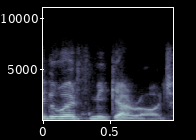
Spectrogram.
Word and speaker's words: garage: Give me the noise that the first G makes. Ga. And what does the last G make? Je.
